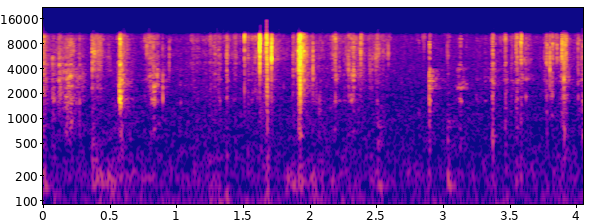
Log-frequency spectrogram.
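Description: A utility knife blade shaves and scrapes thin curls off the surface of a solid, hand-sized, translucent orange glycerin soap bar held in the fingers. A rapid series of bright, crisp scraping and cutting ticks is heard, mostly high in pitch with little low end, each one short and dry with almost no ring.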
